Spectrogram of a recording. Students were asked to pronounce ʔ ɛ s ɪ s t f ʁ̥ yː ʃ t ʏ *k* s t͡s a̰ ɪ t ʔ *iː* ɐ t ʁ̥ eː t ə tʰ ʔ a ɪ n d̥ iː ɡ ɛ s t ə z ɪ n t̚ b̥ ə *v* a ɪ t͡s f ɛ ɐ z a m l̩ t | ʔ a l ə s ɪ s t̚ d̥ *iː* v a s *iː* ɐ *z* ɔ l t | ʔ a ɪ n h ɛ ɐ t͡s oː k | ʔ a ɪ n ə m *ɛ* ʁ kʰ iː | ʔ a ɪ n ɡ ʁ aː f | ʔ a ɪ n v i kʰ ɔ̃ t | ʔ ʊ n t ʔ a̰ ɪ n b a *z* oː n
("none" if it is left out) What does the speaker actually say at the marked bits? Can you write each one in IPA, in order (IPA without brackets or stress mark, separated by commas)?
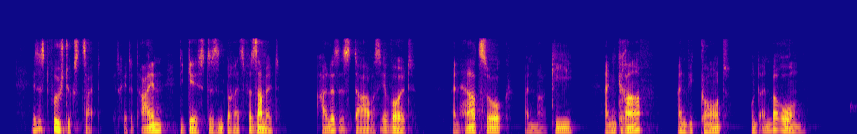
k, iː, ʁ, aː, iː, v, a, ʁ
